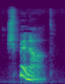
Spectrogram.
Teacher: We read it as špenát. Nothing happening here because p and sh are both voiceless.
